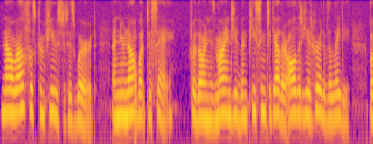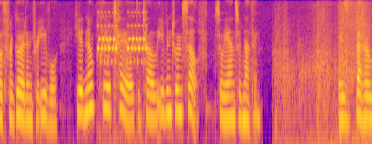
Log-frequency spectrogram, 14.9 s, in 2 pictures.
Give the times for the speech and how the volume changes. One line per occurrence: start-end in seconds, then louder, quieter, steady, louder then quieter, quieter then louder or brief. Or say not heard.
0.0-12.7 steady
14.2-14.8 brief.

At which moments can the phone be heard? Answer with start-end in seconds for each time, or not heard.
9.3-10.4.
